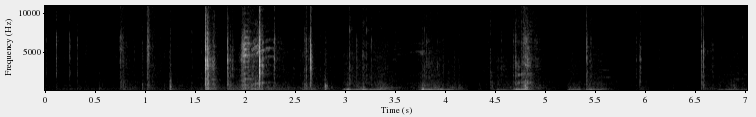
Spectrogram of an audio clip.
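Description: Faint, scattered clicks and scrapes of a Phillips screwdriver turning screws out of a coin slot's plastic housing, the sharpest ticks about one and a half to two seconds in.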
